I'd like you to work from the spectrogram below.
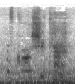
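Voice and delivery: high, loud, brushing it aside; won't hear a word against it; dismissive insistence. A narrator's reading. Matthew overriding Lally's refusal, loud and insistent.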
